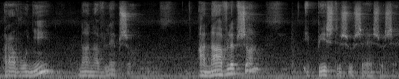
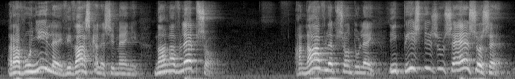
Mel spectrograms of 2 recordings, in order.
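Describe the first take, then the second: First: Soft retelling. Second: High, loud voicing of both figures; loud acted dialogue. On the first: Acted. Dialogue repeated softly. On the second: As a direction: proclaim the healing words. (δυνατός διάλογος)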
